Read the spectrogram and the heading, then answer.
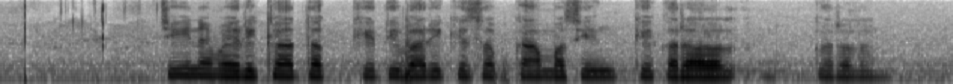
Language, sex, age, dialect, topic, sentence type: Bhojpuri, female, 41-45, Western, agriculture, statement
